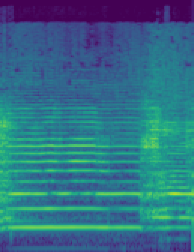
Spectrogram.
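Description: A beginner violinist bows the D string roughly, giving a sustained, buzzy open tone that turns harsher and scratchier about two-thirds through, played close and loud with no talking.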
